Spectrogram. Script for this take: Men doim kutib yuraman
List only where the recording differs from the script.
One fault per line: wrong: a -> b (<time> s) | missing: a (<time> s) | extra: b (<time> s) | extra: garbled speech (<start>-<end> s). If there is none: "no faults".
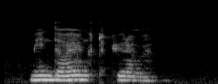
no faults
